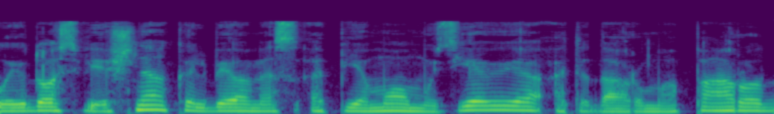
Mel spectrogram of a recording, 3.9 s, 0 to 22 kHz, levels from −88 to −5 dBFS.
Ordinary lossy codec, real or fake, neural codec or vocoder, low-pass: MP3, 48 kbps; real; none; 9.9 kHz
